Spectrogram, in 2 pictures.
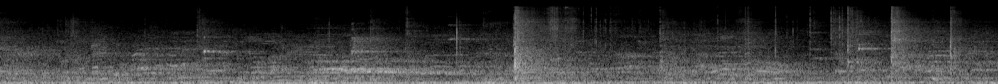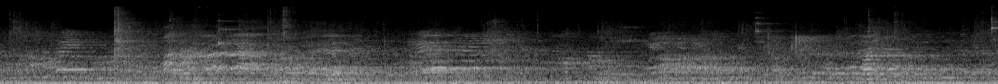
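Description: Rackets strike a shuttlecock with sharp pops in an echoing hall.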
